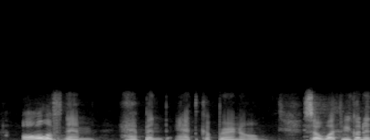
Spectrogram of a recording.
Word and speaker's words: Capernaum: All those miracles, and probably more that were not written, all of them happened at Capernaum.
